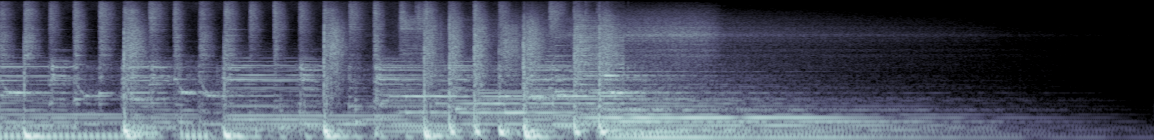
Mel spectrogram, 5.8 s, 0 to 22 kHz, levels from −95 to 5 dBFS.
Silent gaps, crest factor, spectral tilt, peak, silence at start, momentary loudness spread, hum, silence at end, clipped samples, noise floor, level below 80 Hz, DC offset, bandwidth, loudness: none; 16 dB; -4.5 dB/octave; 0 dBFS; 0 s; 13 LU; none; 0.95 s; under 0.1%; -55 dBFS; -22 dBFS; under 0.1%; over 20 kHz; -15 LUFS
